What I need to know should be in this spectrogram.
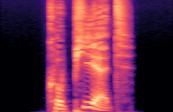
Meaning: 1. past participle of kopieren 2. inflection of kopieren: third-person singular present 3. inflection of kopieren: second-person plural present 4. inflection of kopieren: plural imperative
- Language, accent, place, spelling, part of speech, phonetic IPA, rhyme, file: German, Germany, Berlin, kopiert, verb, [koˈpiːɐ̯t], -iːɐ̯t, De-kopiert.ogg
